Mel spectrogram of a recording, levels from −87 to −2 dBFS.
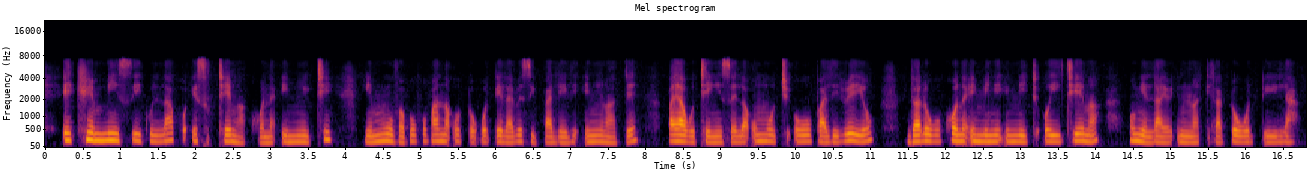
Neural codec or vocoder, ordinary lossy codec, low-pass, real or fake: codec, 16 kHz, 0.3 kbps, FocalCodec; AAC, 48 kbps; 7.2 kHz; fake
